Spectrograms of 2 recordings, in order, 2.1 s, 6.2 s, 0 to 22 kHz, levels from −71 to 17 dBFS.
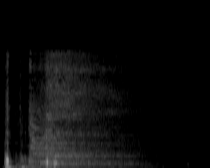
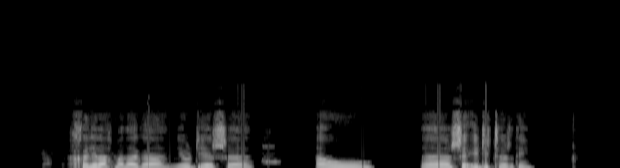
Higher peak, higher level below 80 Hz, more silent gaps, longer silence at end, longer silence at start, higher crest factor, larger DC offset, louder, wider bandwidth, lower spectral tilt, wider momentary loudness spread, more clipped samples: second, -6 dBFS vs 0 dBFS; about the same, -52 dBFS vs -52 dBFS; second, none vs 2.82-3.14 s, 3.77-4.19 s; second, 0.75 s vs 0.9 s; second, 0.05 s vs 0.7 s; first, 30 dB vs 16 dB; neither; second, -35 LUFS vs -15 LUFS; first, 15.5 kHz vs 7.8 kHz; second, -3.5 dB/octave vs -6 dB/octave; first, 20 LU vs 12 LU; neither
